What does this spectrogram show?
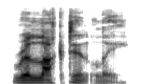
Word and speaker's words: reluctantly: The next word is reluctantly. This word has 4 syllables, and the stress is on that second syllable. That third syllable also has that schwa.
